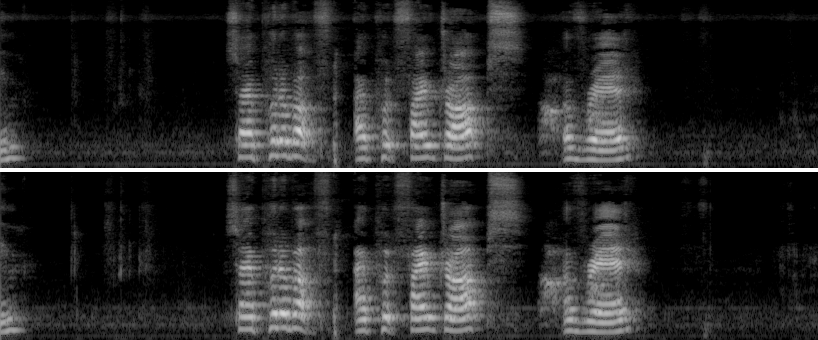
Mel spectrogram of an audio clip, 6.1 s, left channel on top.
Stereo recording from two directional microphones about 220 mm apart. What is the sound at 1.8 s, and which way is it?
Speech, 20° left (ahead or behind).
